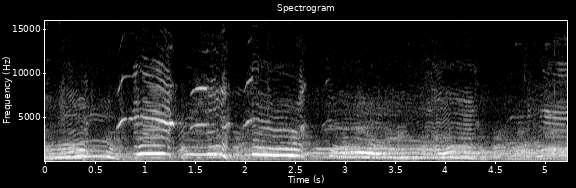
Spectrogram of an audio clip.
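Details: Wolves howling in chorus at Asahiyama Zoo, Japan, on 8 March 2012 at 15:15, responding to the women's closing announcement; several overlapping wavering voices rise and fall, with a few sharp yelps mixed in.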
